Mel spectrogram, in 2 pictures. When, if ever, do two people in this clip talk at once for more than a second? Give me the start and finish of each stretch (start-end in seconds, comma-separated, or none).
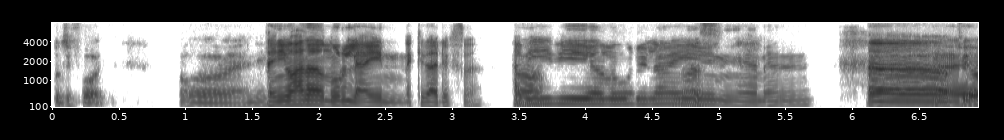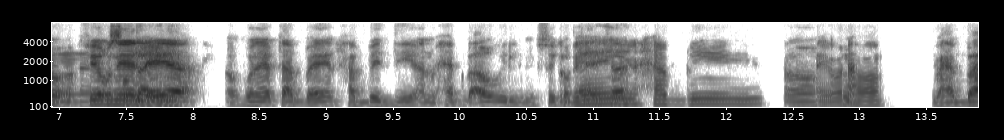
6.6-8.0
